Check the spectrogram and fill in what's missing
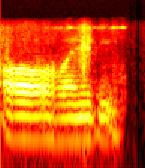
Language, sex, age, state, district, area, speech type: Assamese, male, 18-30, Assam, Nalbari, rural, conversation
